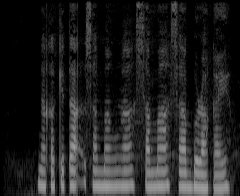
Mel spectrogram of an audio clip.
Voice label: Cebuano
